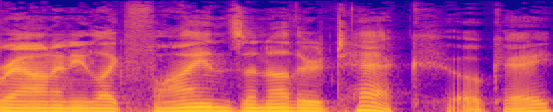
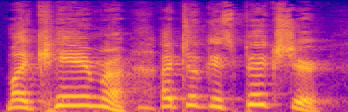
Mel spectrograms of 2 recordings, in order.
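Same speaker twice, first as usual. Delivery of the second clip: high-pitched frantic cry; mock distressed high voice; frantic woman; 12 semitones higher than usual. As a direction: imitate a woman urgently exclaiming. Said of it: "And she's like".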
